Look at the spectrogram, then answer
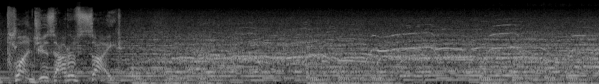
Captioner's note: bystanders clamor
